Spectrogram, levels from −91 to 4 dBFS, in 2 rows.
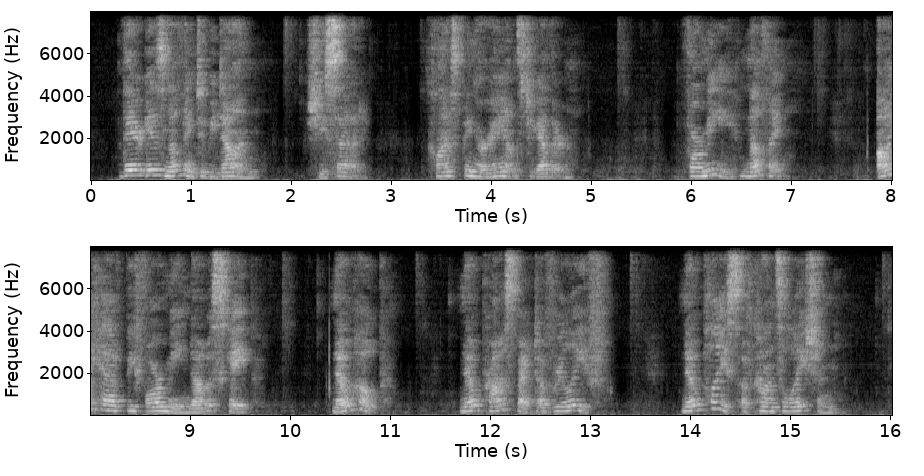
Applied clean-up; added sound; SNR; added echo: neural separator model SepFormer DNS4.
